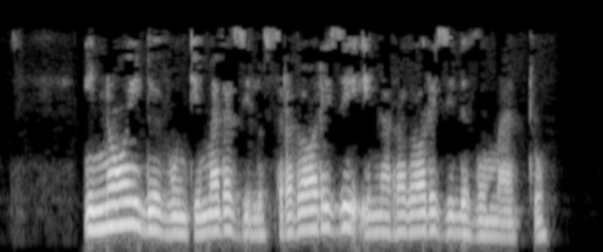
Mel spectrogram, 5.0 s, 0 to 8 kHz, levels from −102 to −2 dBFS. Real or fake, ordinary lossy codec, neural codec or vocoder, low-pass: real; MP3, 24 kbps; none; 7.2 kHz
